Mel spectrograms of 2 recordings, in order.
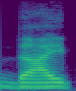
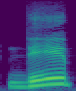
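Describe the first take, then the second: First: The vowel is an 'ai' glide sound. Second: The vowel is a plain 'e' sound. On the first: The speaker calls it wrong. "ना कि इसे दोस्तों आपको दाई पढ़ना है" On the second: The speaker calls it right. "D A Y डे पढ़ेंगे"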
